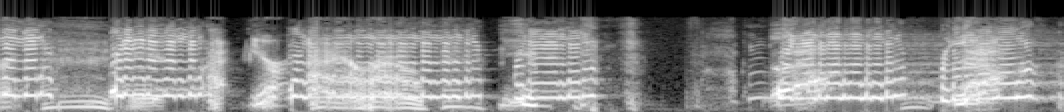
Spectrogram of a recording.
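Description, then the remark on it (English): A person vocally imitates a blue jay gulping down a worm, with a series of loud gobbling and squawking noises broken by short pauses, full of harmonic, fowl-like warbles. “It's got the thick, wide, fat, wet sound of that big old worm being eaten by a flesh bird.”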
